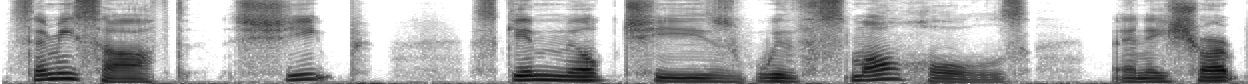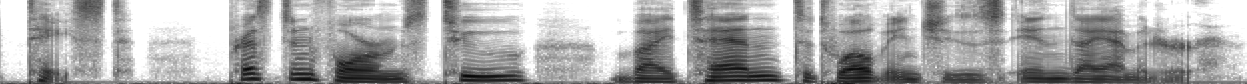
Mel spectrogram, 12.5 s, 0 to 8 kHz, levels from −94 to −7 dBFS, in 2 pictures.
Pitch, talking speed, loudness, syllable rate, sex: 110 Hz, 110 wpm, -19 LUFS, 3.2 syllables/s, male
